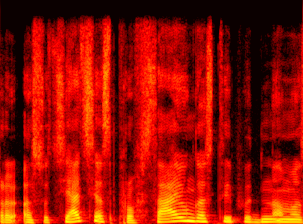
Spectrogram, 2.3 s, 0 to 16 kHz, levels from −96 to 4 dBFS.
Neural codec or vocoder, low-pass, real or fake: none; 14.4 kHz; real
